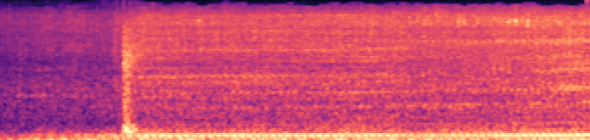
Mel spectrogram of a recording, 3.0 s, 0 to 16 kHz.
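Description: Yamaha MT-07 (2018, A2-restricted) parallel-twin engine humming steadily at low revs after a gear change into fourth, a short transient then a constant droning note with wind rush, no talking.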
